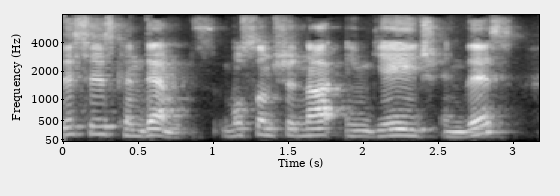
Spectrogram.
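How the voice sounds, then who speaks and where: A man with an American accent uses an unremarkable speaking voice, fairly high in pitch with ordinary pitch variation, at a moderate pace. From United States. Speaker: Islamic writer and commentator. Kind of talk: religious discussion.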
